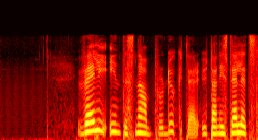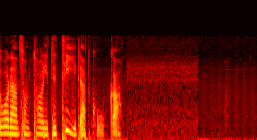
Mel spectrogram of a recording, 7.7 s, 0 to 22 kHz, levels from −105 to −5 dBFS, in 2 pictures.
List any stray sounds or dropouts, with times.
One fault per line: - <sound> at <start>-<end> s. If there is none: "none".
none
